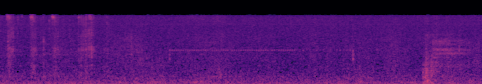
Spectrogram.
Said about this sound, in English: feed the fabric into the scissor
